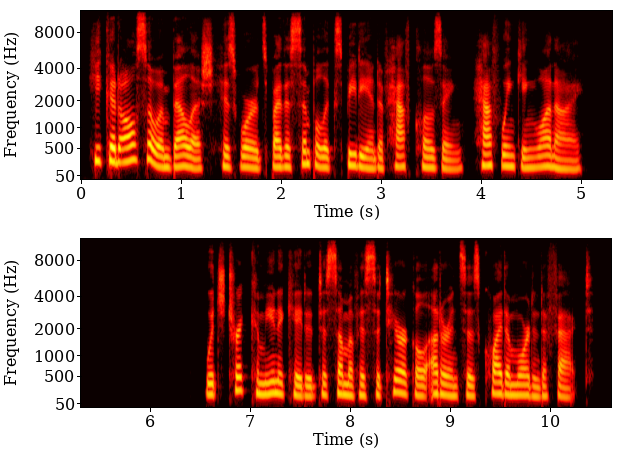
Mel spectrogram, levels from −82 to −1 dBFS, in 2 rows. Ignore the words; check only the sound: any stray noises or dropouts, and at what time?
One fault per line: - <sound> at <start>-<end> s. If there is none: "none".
none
